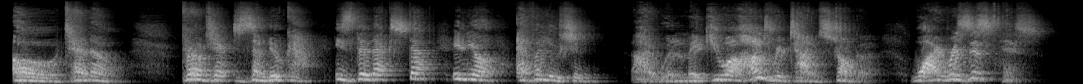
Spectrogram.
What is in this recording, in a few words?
Taunt Neutral; Warframe; Alad V Boss; en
